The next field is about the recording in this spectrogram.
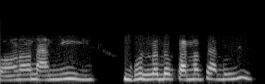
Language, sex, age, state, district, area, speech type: Odia, female, 45-60, Odisha, Angul, rural, conversation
